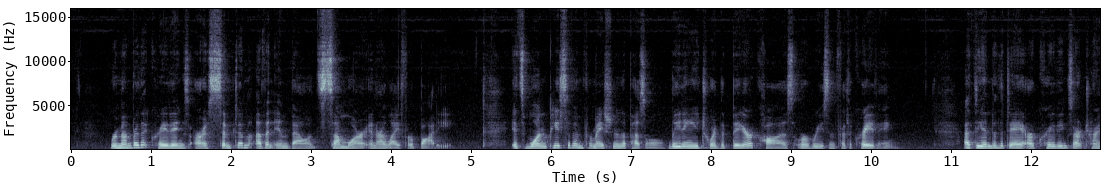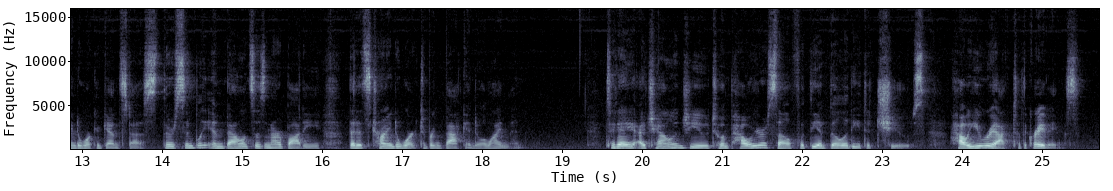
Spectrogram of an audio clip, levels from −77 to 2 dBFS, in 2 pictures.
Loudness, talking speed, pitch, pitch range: -23 LUFS, 190 wpm, 175 Hz, 155-195 Hz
